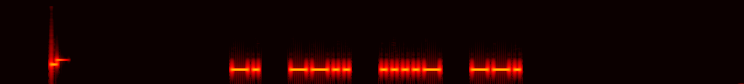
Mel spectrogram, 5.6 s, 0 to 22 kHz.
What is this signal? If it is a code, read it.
Morse code, heard as a keyed tone, about 32 wpm, spaced as for 22 wpm, 700 Hz. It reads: NZ4G
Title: USA Call Signs - 4 Characters - 2x Character Spacing - 30wpm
